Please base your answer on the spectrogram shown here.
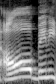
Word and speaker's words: Albany: Today, Canon is in all Benny, Georgia. Bub and I, we learned how to say it right. Albany. All Benny, Georgia. So, go ahead, Canon.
